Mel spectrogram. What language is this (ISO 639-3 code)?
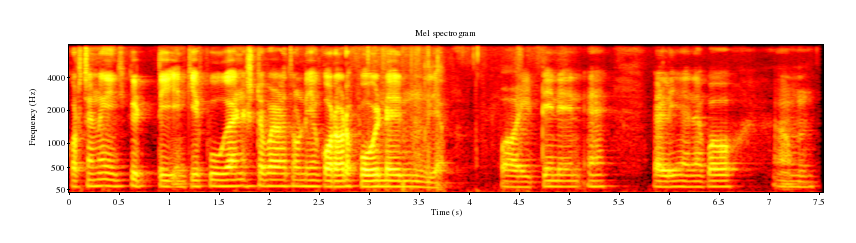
mal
